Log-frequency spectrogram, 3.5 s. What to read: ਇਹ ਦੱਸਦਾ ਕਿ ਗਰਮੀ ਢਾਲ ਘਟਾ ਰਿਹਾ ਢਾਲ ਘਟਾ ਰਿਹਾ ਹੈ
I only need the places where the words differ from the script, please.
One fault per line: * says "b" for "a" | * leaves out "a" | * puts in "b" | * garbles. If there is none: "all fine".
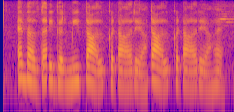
all fine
